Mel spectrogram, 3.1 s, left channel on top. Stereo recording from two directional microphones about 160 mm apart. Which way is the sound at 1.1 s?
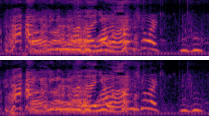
40° left (ahead or behind).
